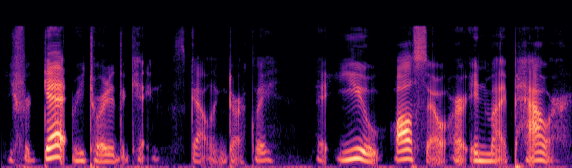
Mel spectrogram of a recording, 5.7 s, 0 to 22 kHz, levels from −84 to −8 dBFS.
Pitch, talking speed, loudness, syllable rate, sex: 190 Hz, 145 wpm, -20 LUFS, 4.4 syllables/s, female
